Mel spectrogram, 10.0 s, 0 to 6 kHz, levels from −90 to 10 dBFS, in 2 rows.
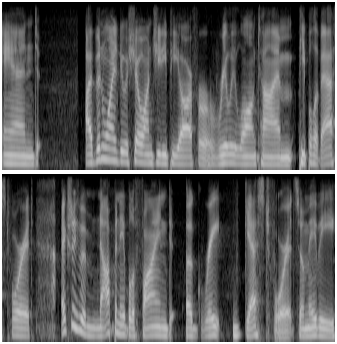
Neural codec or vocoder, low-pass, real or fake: none; 5.4 kHz; real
